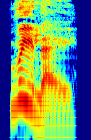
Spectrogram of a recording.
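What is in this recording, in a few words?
"relay", English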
